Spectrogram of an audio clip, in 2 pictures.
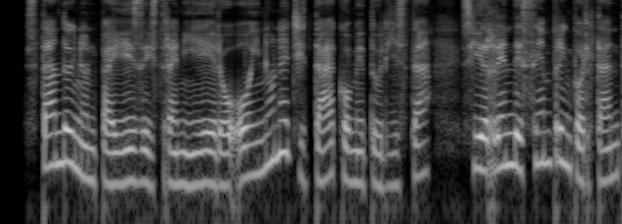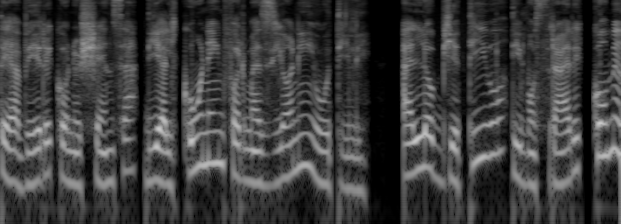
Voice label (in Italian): italiano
